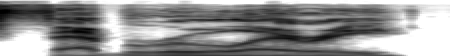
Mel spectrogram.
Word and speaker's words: February: Like nobody says February. Say February. But that's not how it's spelled.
